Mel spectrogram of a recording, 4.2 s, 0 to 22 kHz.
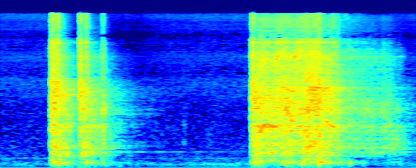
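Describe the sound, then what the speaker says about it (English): A 2008 Dodge Caliber engine is cranked by a jumper wire run straight to the starter: a few short, loud churning bursts, a pause, then a sustained second cranking run, close and with no talk. "Cranks over. That means your starter's good."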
